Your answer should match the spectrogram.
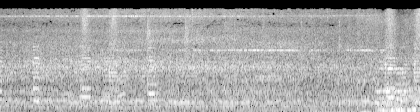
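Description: Music with held melodic notes over steady vehicle and street noise, with a loud bass beat coming in near the end.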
